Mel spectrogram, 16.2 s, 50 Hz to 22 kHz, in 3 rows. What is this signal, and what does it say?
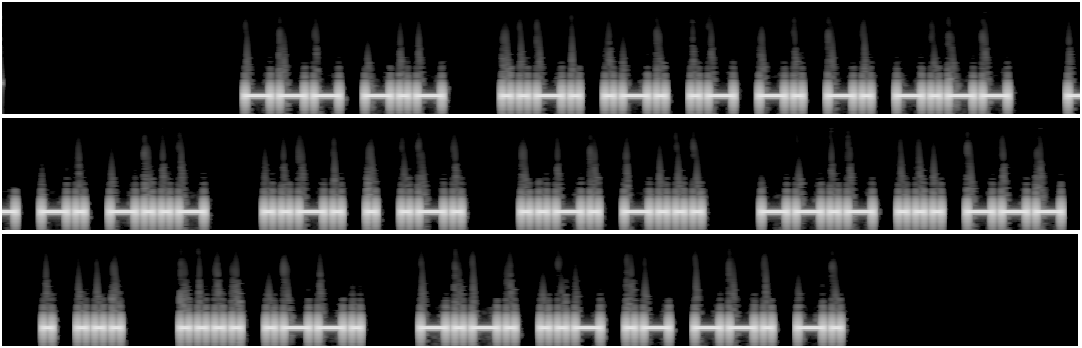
Morse code, heard as a keyed tone, about 28 wpm, 700 Hz. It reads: OK FRANNY TNX FER FB QSO ES HP CUAGN
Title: Practice QSO - Exchange 4 - Ending - 28wpm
